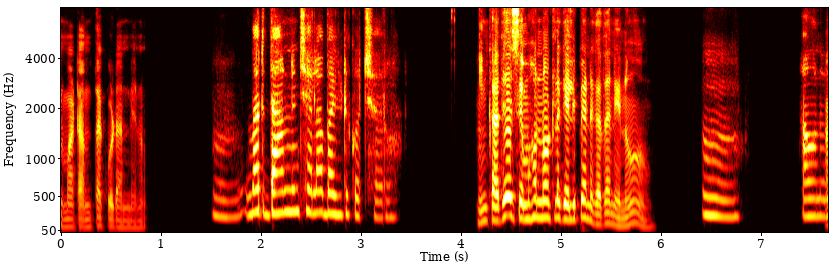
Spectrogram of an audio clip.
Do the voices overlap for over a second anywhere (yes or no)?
no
